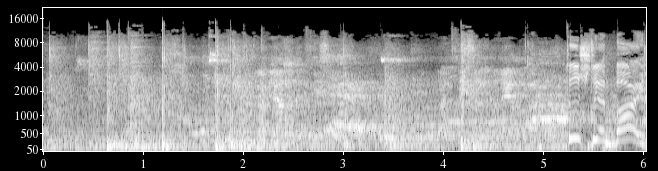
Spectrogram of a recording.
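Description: Basketballs bouncing on a hardwood gym floor in an irregular run of dribbles, echoing in the large hall. A short run of sneaker squeaks on the floor comes near the end.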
